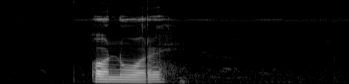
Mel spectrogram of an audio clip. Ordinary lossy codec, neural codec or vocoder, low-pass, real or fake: none; none; none; real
